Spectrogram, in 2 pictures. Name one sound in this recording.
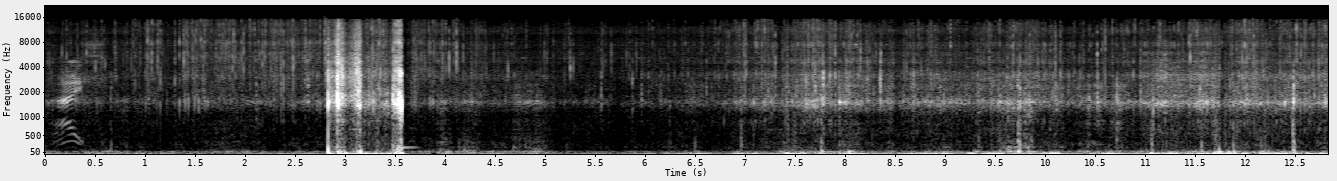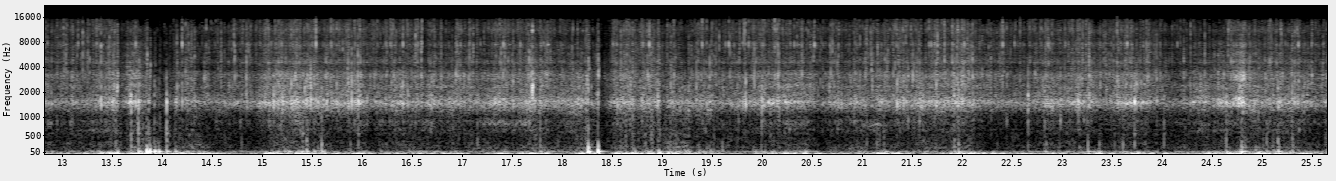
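Wind rumbles against a microphone.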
